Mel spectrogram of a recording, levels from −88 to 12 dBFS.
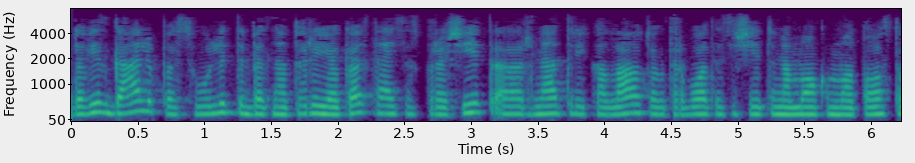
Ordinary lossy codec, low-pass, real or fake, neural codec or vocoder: MP3, 32 kbps; 7.2 kHz; fake; vocoder, 22.05 kHz, 80 mel bands, WaveNeXt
